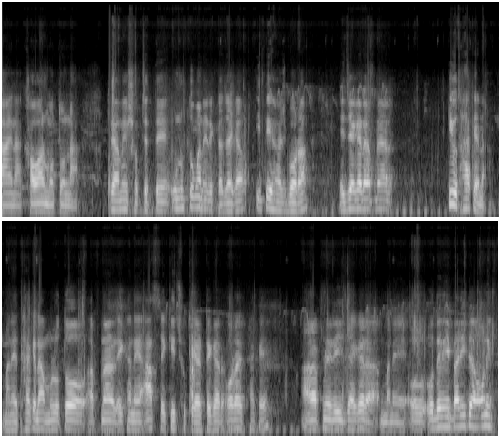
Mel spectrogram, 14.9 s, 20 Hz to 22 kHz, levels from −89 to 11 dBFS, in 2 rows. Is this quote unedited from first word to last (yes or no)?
no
